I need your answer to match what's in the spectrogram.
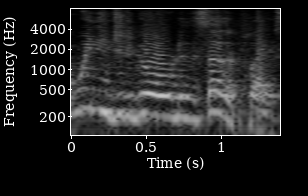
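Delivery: high-pitched, fast, frantic, panicked pleading voice. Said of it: "he's in a panic".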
